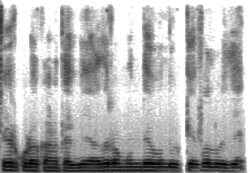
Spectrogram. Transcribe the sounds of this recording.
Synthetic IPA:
eːɾkuːɽɐkaːɳt̪aːʋeɐðɐɾɐmund̪eond̪uʈeːpɐliðe

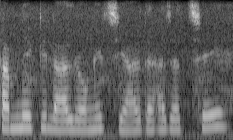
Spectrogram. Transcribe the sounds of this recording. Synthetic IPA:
amneek̚ʈilalɾɔŋeɾt͡ɕeaɾd̪ɛkʰad͡ʑatːɕʰe

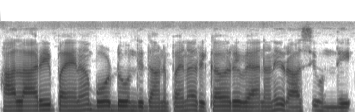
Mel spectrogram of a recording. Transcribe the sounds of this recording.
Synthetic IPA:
aːlaːɾiːpɐjnɐbo̞ːɾɖːuund̪id̪aːnipɐjnɐɾikɐʋɐɾiʋɛːnɐniɾaːsiund̪i

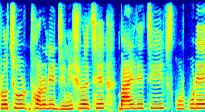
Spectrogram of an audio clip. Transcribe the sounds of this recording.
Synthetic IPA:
pɾot͡ɕuɾd̪ʱɔɾoneɾd͡ʑiniʃɾoet͡ɕʰebajɾet͡ɕifʰskulkuɾe

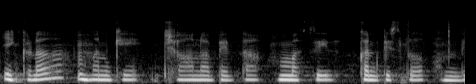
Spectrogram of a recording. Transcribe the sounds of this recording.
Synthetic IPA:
ikːɐɽɐmɐnɐkit͡ʃaːlaːpɛd̪ːɐmɐsiːlu | kɐnipist̪uːund̪i

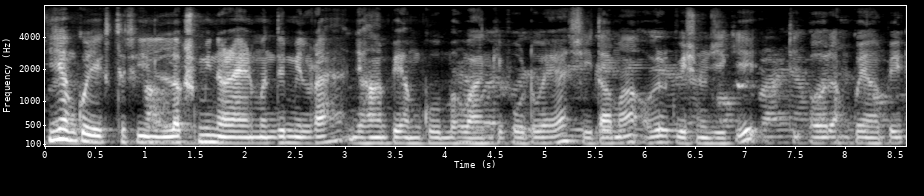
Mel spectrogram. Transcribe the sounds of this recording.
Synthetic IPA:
jeɦɐmkoeːkst̪ʰɪɾʰilɐkʃminɐɾaːjənmɐ̃nd̪ɪɾmɪlɾaaɦɛd͡ʒɐɦãpeɦɐmkobʱɐɡʋaːnkifʰoːʈoɦɛʃiːt̪aːmaʔɔːɾkʋɪʃnud͡ʒiːkeʈiɔːɾɦɐmkojɐɦãpe

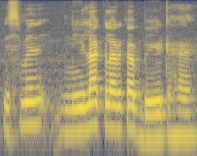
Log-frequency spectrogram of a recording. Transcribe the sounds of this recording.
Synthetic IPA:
ɪsmẽniːlakləɾkabeːʈɦɛː

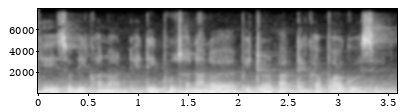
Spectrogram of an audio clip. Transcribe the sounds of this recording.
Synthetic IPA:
ejsobikʰɔnɔtetibʱuzɔnalɔjbʱitɔɹbak̚dɛkʰapʊwa̰ɡojsɛ̥

